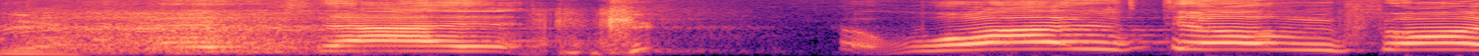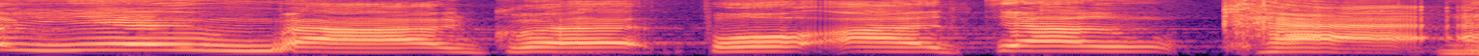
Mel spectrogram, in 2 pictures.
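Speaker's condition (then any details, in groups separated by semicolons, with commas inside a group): Cerebral palsy; caused by birth oxygen deprivation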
